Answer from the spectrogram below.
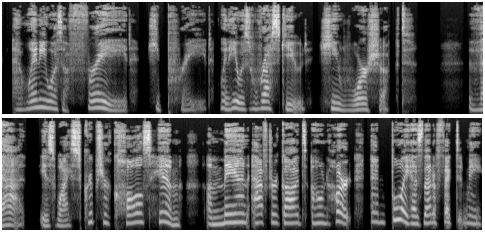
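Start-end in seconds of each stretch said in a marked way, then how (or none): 7.0-14.4 trembling, shaky, tearful voice on the verge of crying. Recording a podcast, moved by what he is saying, shaky voice near tears. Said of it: "my voice is very shaky because I'm on the verge of tears".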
